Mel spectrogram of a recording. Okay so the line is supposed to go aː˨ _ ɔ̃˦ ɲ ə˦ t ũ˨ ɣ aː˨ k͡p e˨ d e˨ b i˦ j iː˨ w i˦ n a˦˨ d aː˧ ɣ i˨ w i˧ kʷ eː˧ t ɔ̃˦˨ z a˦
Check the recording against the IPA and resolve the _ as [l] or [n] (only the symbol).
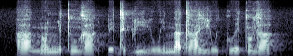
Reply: n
